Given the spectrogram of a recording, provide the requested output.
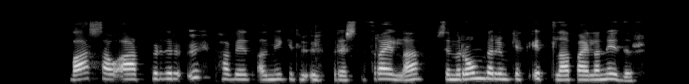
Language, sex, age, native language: Icelandic, female, 30-39, Icelandic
